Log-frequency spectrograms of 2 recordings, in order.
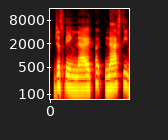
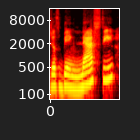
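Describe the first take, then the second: First: The word nasty is said plainly, without emphasis. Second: The word nasty is said with heavy emphasis.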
